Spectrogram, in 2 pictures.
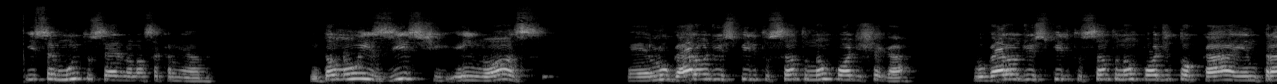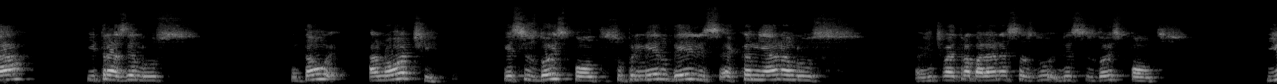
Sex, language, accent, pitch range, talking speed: male, Portuguese, Brazilian, 190-235 Hz, 125 wpm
